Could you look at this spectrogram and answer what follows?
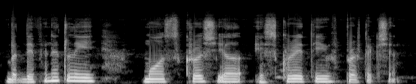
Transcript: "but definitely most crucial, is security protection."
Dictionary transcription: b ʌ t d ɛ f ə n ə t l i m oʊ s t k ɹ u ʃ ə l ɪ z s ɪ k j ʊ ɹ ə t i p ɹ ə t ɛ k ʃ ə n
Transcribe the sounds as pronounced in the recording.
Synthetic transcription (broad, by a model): b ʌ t d ɛ f ə n ə t l i m oʊ s t k ɹ u ʃ ə l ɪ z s k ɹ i ə t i p ɹ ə t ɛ k ʃ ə n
